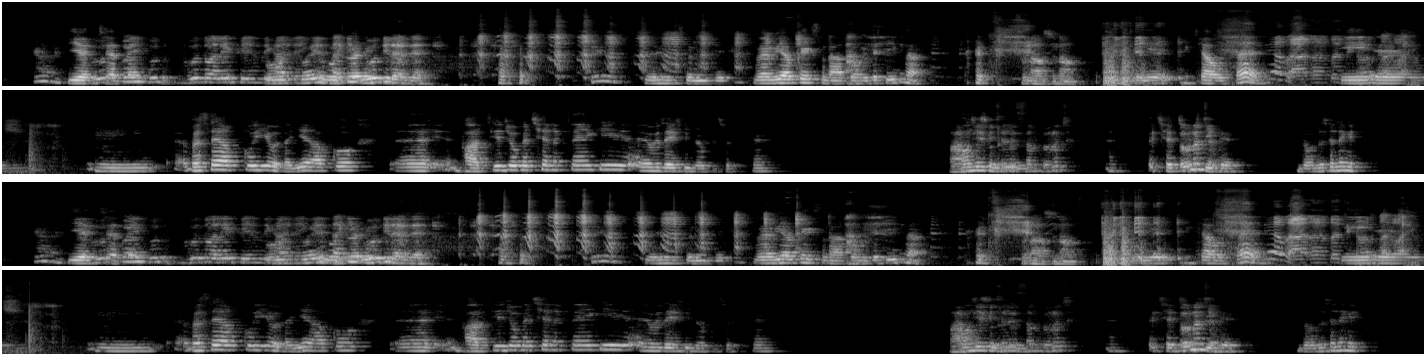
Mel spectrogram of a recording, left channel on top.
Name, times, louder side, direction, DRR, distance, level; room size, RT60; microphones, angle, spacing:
voice 1, 0.3-1.4 2.6-3.7 5.0-5.3 5.9-6.2 6.4-7.2 7.5-9.2 9.7-9.8 11.1-12.7 13.4-14.6 15.1-17.7 18.1-21.3 21.7-21.9 23.8-24.5 25.3-25.4 25.7-26.5 27.2-27.7, left 4 dB, 80° left, 6 dB, 0.5 m, -23 dB
voice 2, 0.9-4.2 8.4-8.7 10.2-10.7 23.7-24.9 26.0-26.5, left 3 dB, 25° left, -3 dB, 1.2 m, -25 dB
Laughter, 3.9-7.0 7.3-7.4 7.6-7.7 7.9-8.0 8.3-9.6 9.9-10.5 11.0-14.7, right 3 dB, 65° right, 0.6 m, -28 dB
2.9 x 2.5 x 3.0 m, 0.33 s
head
